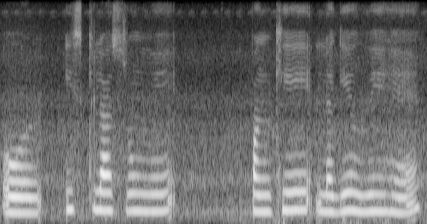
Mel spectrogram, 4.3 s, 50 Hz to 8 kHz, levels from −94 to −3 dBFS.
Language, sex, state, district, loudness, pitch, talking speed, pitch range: Hindi, female, Uttar Pradesh, Shamli, -18 LUFS, 225 Hz, 110 wpm, 215-235 Hz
